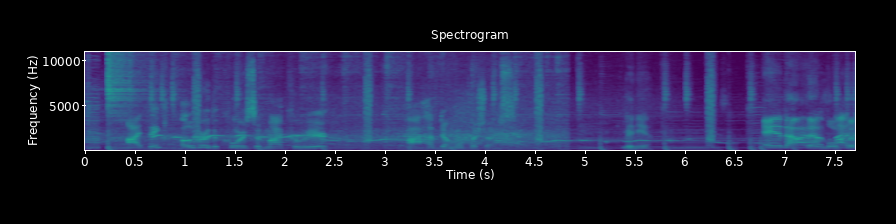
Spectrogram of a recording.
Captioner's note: laughter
